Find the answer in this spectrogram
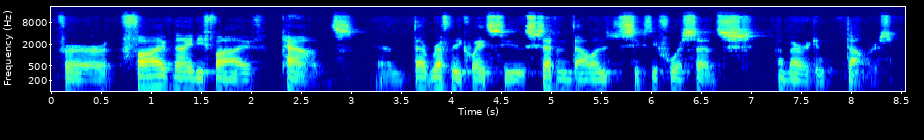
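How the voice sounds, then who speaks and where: A man's voice: fairly low pitch, a little slow, hardly any pauses, rough recording. Matter-of-fact male podcast co-host. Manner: reads news items aloud in a steady, matter-of-fact way. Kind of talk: casual podcast chat.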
